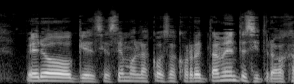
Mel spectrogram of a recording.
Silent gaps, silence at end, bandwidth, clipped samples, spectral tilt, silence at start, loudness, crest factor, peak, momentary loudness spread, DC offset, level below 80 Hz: none; 0 s; 13 kHz; under 0.1%; -4 dB/octave; 0.25 s; -18 LUFS; 16 dB; -2 dBFS; 11 LU; under 0.1%; -66 dBFS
